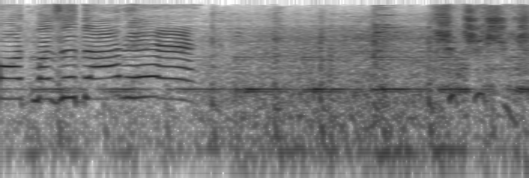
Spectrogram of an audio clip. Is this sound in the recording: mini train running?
yes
